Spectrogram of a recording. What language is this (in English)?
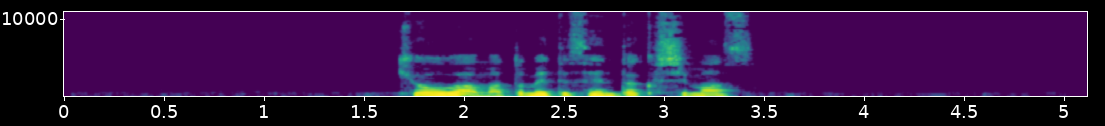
Japanese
